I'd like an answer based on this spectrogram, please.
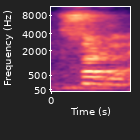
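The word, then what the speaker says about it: subtle: है इसी तरह से सटल एस यू बीटी एल सटल एस यू बीटी एल सटल सटल में भी मेरा बस साइलेंट है डे वी हैव सीन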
